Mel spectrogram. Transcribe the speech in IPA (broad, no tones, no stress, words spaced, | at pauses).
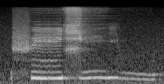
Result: fẽ ɕe̤jṳ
